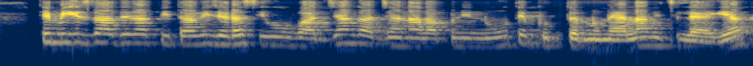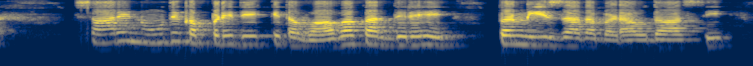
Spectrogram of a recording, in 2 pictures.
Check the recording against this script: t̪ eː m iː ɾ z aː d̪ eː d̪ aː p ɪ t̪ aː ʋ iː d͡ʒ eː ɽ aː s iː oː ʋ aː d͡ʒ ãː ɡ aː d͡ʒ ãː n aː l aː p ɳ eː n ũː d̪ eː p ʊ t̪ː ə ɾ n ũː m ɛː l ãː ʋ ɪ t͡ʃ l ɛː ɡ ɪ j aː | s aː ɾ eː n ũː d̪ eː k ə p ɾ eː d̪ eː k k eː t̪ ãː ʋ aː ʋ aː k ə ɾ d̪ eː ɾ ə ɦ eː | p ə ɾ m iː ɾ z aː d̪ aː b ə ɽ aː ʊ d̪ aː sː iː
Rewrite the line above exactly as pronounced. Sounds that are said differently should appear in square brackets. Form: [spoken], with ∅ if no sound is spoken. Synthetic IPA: t̪ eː m iː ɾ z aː d̪ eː d̪ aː p ɪ t̪ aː ʋ iː d͡ʒ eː ɽ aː s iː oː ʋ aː d͡ʒ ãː ɡ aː d͡ʒ ãː n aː l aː p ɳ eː n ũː [t̪] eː p ʊ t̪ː ə ɾ n ũː m ɛː l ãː ʋ ɪ t͡ʃ l ɛː ɡ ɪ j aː | s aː ɾ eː n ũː d̪ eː k ə p [ɽ] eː d̪ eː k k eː t̪ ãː ʋ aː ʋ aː k ə ɾ d̪ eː ɾ ə ɦ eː | p ə ɾ m iː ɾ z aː d̪ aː b ə ɽ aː ʊ d̪ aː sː iː

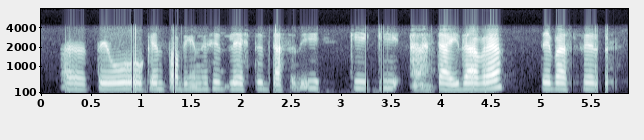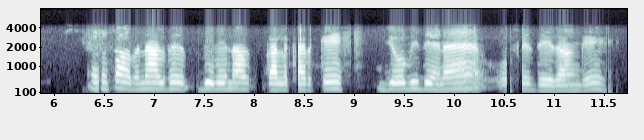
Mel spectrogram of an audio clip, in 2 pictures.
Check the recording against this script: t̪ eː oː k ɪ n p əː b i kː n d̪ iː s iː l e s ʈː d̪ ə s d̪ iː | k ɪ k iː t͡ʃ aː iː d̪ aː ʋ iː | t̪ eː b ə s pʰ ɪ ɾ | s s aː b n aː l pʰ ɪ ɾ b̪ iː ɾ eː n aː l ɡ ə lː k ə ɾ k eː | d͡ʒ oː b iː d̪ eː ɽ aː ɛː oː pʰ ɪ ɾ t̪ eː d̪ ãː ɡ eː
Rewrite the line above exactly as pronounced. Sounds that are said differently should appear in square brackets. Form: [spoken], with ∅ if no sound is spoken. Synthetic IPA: t̪ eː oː k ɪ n p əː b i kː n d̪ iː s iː l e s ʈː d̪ ə s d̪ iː | k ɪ k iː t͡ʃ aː iː d̪ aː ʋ [ɛː] | t̪ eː b ə s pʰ ɪ ɾ | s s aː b n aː l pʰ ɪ ɾ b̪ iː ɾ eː n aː l ɡ ə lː k ə ɾ k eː | d͡ʒ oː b iː d̪ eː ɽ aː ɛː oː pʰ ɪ ɾ [d̪] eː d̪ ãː ɡ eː

